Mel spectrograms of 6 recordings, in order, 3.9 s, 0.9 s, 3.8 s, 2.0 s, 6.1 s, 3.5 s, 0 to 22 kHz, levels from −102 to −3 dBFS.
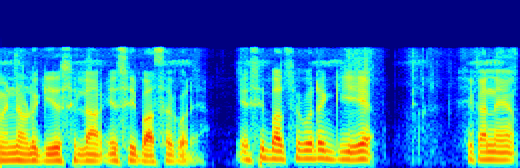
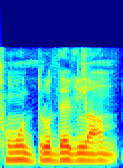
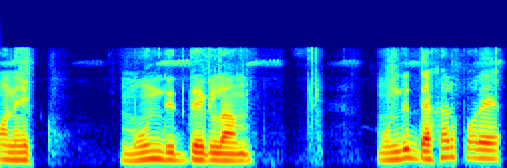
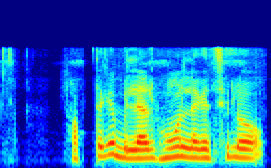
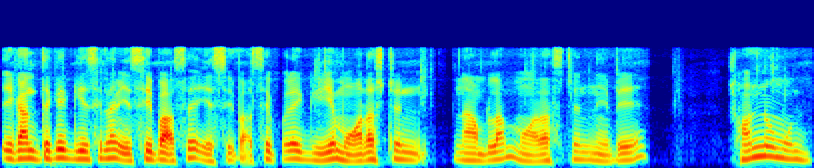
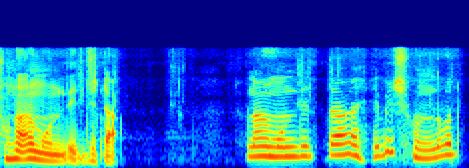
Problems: background sounds at intervals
